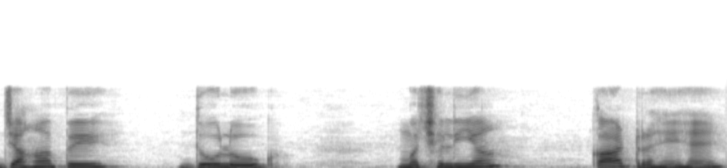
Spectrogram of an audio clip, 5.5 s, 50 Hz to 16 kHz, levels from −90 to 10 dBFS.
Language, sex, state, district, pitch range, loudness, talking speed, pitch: Hindi, female, Uttar Pradesh, Hamirpur, 210-255 Hz, -14 LUFS, 90 wpm, 235 Hz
